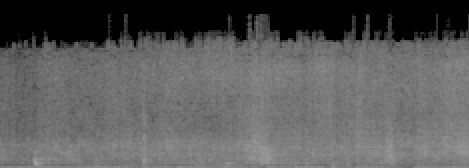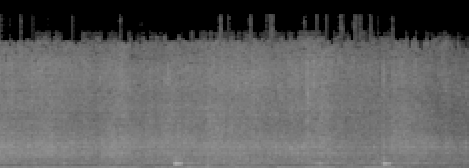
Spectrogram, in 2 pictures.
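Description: Vegetables frying in a pan, a continuous close sizzle with scraping stirring strokes throughout.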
